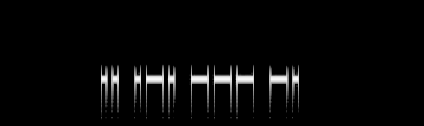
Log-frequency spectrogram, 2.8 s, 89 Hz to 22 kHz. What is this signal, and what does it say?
Morse code, heard as a keyed tone, about 31 wpm, 700 Hz. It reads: IRON
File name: Easy Words - Speed-Racing with Hints - 25wpm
